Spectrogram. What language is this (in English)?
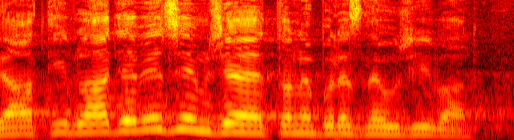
Czech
